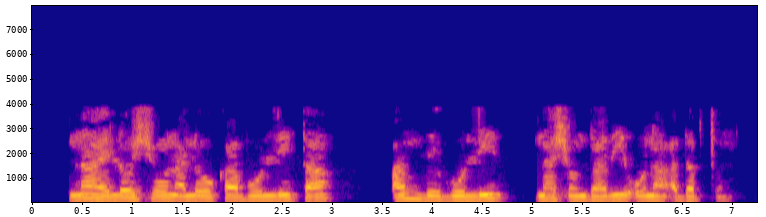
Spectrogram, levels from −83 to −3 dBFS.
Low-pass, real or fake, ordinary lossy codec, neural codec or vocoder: 7.2 kHz; real; AAC, 16 kbps; none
